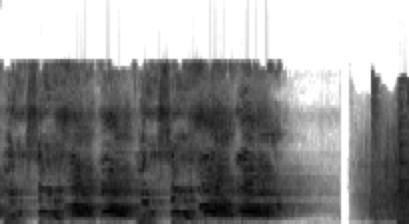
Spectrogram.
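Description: A group of boys shouting together in unison, a rhythmic chant of short rising-and-falling calls about two a second. It dies away about three seconds in.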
